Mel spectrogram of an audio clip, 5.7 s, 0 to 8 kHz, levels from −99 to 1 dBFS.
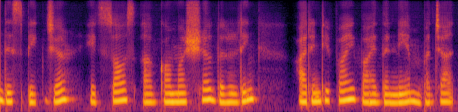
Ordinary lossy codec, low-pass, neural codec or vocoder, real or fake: none; none; codec, 16 kHz, about 1 kbps, DyCAST, with the encoder's durations; fake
